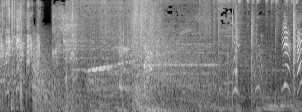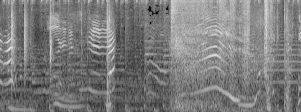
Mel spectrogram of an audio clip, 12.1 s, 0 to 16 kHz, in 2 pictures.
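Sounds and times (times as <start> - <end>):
cartoon music: 4.5 - 12.0.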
